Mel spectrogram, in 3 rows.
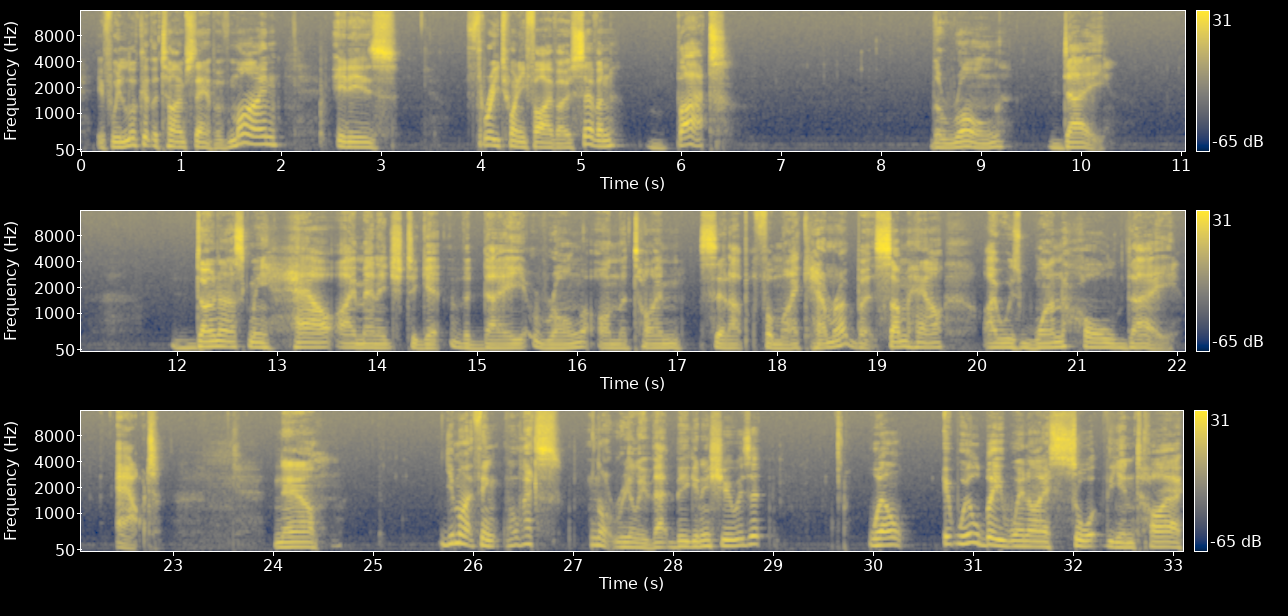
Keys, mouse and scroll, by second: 0.8 click, 3.0 click.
